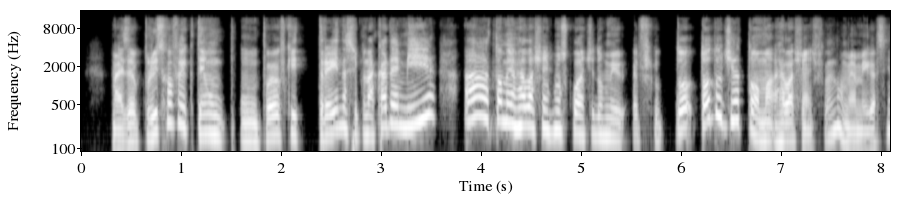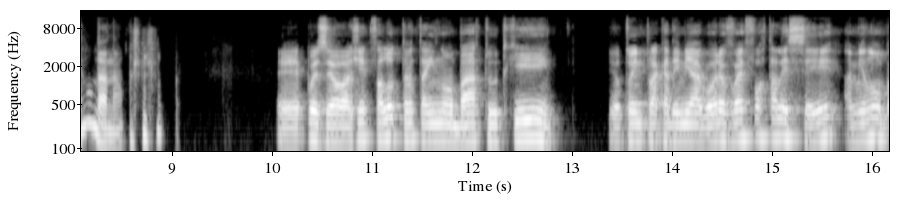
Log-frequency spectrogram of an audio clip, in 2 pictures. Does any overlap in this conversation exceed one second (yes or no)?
no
